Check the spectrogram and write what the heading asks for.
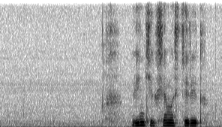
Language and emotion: Russian, neutral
